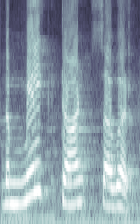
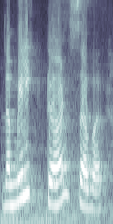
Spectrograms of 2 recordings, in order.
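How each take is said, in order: The two takes are said the same way.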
